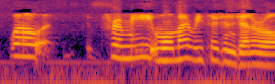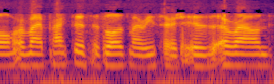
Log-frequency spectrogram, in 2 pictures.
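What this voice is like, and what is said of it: American accent. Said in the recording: “I hear an accent ... I'm from the U.S.”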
